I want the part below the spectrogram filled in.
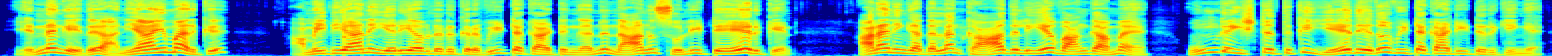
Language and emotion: Tamil, angry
